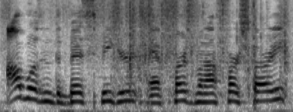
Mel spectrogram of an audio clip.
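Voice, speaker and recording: A man with a high voice talks in a casual way. He stutters at times and restarts his phrases. A faint ambient hiss sits behind him. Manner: stutters now and then, halting restarts. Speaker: guest. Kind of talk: casual conversation.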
